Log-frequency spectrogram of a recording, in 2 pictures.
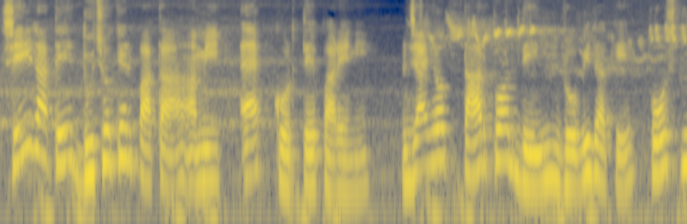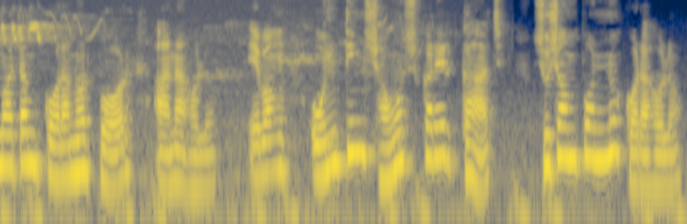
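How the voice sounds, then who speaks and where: A man's voice: a little high, sing-song, unhurried, a little hiss or hum. A man narrating a first-person ghost story from a script in a suspenseful, dramatic storytelling manner.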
